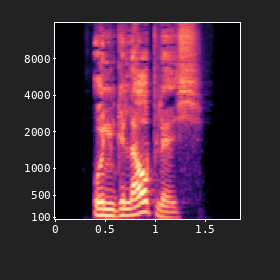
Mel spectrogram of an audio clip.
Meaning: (adjective) unbelievable, incredible; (adverb) unbelievably, incredibly (to an extent not to be believed)
- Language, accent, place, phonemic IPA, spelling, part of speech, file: German, Germany, Berlin, /ʊnˈɡlau̯plɪç/, unglaublich, adjective / adverb, De-unglaublich.ogg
